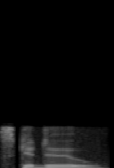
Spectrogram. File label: "skidoo", words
